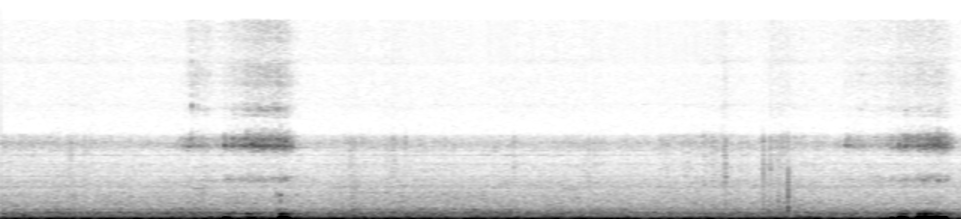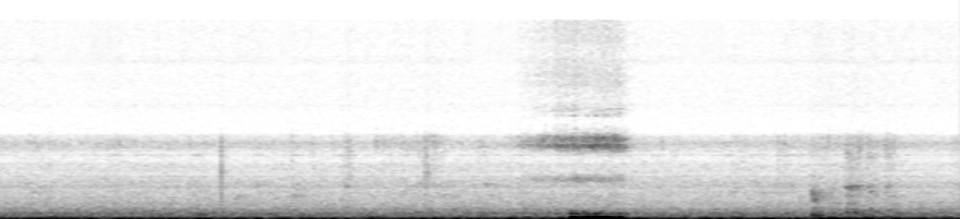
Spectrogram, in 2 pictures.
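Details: Low snoring snorts roughly every five seconds over a steady low room hum; a pet dog snoring while asleep, possibly tired after walks, snoring described as loud as a grown man's.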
